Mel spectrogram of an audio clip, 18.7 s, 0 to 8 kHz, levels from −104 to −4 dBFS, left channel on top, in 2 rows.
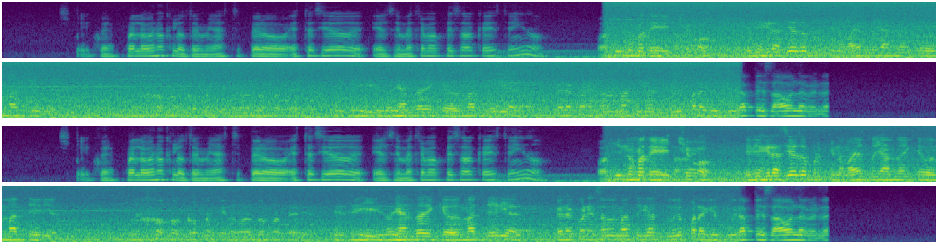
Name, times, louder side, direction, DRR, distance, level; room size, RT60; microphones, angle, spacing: voice 1, 0.6-5.5 6.0-6.9 10.6-12.5, right 2 dB, 90° right, 5.6 m, -29 dB
sound 1, 4.8-14.9, equal, 80° left, 5.5 m, -45 dB
sound 2, 6.0-16.8, left 4 dB, 30° left, 0.5 m, -24 dB
voice 2, 6.1-7.1 7.4-10.0 12.7-14.6 14.9-17.6, right 3 dB, 70° right, 1.3 m, -20 dB
head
